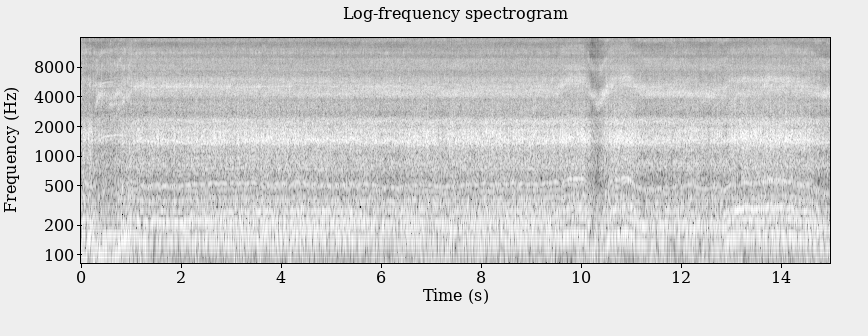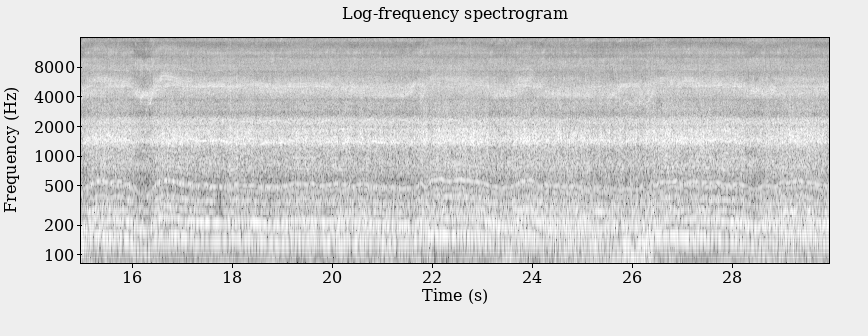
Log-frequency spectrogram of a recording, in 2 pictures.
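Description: LaTrax Alias quadcopter's motors and propellers buzzing loudly close to the microphone, the pitch wavering up and down as the throttle changes, with brief dips about ten seconds in and again around sixteen seconds.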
